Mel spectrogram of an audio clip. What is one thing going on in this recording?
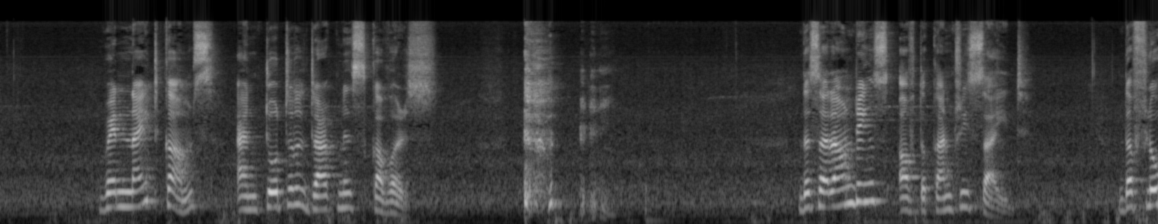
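A woman speaks calmly and close up, heard through a phone microphone.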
